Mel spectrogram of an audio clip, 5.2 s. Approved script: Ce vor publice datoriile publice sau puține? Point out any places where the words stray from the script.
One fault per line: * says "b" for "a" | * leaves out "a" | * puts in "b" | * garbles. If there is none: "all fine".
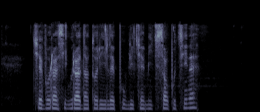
* says "asigura" for "publice"
* puts in "mici"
